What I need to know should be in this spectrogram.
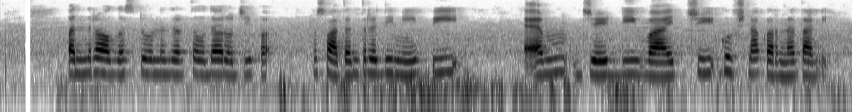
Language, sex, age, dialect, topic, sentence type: Marathi, female, 18-24, Varhadi, banking, statement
